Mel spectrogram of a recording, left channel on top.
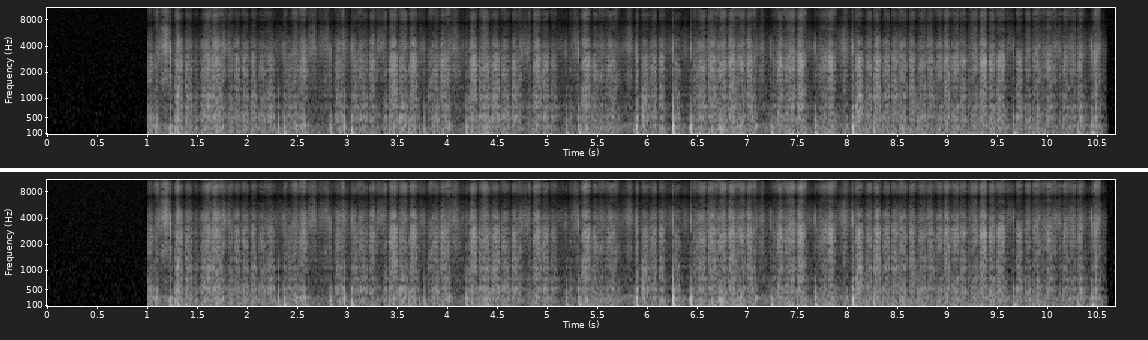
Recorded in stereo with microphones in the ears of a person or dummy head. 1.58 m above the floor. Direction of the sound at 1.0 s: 5° left (ahead or behind).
